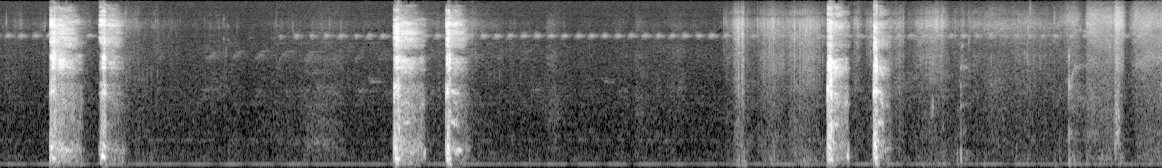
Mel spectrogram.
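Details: Cat's cough: paired, sharp, harsh coughing bursts in three bouts, about six coughs in all, with faint scuffling noise between them; sick cat coughing.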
